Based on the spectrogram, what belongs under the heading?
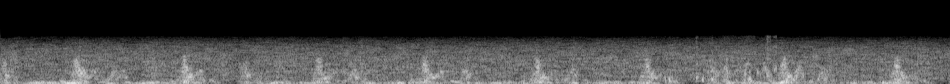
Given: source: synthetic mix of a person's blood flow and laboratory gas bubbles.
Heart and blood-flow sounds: Doppler ultrasound of blood flow; precordium
6.62-6.79 s: bubbles
6.95-7.16 s: bubbles
7.19-7.79 s: bubbles
From the record:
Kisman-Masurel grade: 212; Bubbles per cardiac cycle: several, 3 to 8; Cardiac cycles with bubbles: 1 to 10%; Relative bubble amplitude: moderate (0.250 to 0.450); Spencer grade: 1 (occasional bubble signal discernible with the cardiac motion signal, with majority of cardiac periods free of bubbles); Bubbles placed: only in the low amplitude regions of the cardiac cycle

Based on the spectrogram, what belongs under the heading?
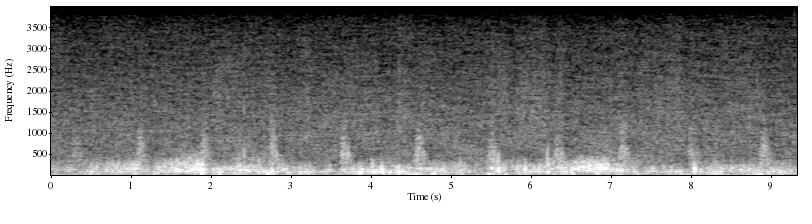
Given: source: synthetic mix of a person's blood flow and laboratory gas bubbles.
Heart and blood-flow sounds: Doppler ultrasound of blood flow; subclavian vein
2.33-2.48 s: bubbles
From the record:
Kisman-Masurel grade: 111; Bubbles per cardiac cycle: 1 to 2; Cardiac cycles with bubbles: 1 to 10%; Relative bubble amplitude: barely perceptible (0.100 to 0.250); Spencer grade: 1 (occasional bubble signal discernible with the cardiac motion signal, with majority of cardiac periods free of bubbles); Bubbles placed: anywhere in the cardiac cycle

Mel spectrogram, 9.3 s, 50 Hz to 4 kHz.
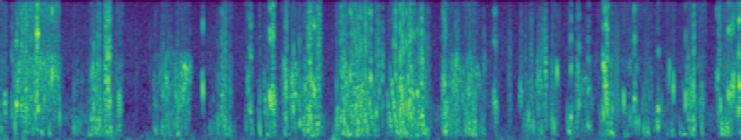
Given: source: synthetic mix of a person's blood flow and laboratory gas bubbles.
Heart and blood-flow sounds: Doppler ultrasound of blood flow; subclavian vein
0.00-0.10 s: bubbles
0.14-0.78 s: bubbles
0.89-1.55 s: bubbles
1.91-2.41 s: bubbles
2.50-2.58 s: bubbles
2.60-2.96 s: bubbles
3.08-3.19 s: bubbles
3.21-3.48 s: bubbles
3.50-4.08 s: bubbles
4.18-5.39 s: bubbles
5.50-6.08 s: bubbles
6.16-6.24 s: bubbles
6.49-6.82 s: bubbles
6.88-7.01 s: bubbles
7.07-7.43 s: bubbles
7.47-8.31 s: bubbles
8.34-8.82 s: bubbles
8.95-9.27 s: bubbles
From the record:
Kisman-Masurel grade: 444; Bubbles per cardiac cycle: continuous sound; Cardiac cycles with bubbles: 100%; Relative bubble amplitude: maximal (0.775 to 0.999); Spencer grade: 4 (maximum detectable bubble signal sounding continuously throughout systole and diastole of every cardiac period, and overriding the amplitude of the normal cardiac signals); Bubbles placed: anywhere in the cardiac cycle

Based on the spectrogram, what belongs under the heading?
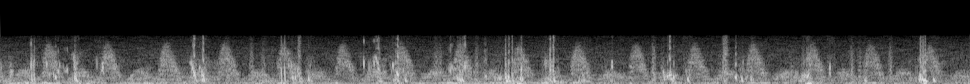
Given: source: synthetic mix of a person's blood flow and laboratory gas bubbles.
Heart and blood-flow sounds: Doppler ultrasound of blood flow; subclavian vein
0.00-0.04 s: bubbles
0.25-0.85 s: bubbles
0.94-1.07 s: bubbles
1.89-2.10 s: bubbles
2.77-3.15 s: bubbles
3.60-4.11 s: bubbles
4.47-4.70 s: bubbles
4.83-4.89 s: bubbles
4.92-5.27 s: bubbles
5.44-5.61 s: bubbles
5.75-5.94 s: bubbles
6.04-6.22 s: bubbles
6.61-6.78 s: bubbles
6.83-6.93 s: bubbles
7.22-7.56 s: bubbles
7.89-8.16 s: bubbles
8.25-8.35 s: bubbles
8.62-8.71 s: bubbles
9.15-9.39 s: bubbles
From the record:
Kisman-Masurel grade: 233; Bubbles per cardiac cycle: several, 3 to 8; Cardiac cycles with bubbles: 50 to 99%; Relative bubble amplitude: loud (0.450 to 0.775); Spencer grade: 3 (all of the cardiac periods contain showers or single bubble signals, but not dominating or overriding the cardiac motion signals); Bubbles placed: anywhere in the cardiac cycle

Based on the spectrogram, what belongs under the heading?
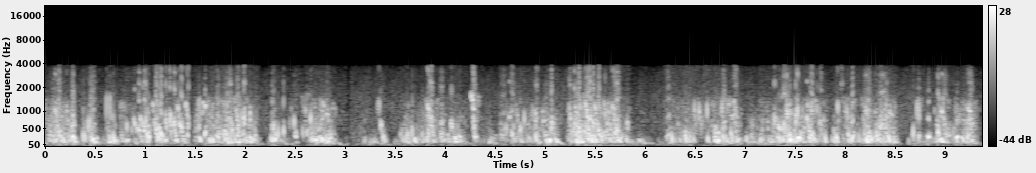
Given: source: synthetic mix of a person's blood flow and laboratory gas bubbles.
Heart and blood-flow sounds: Doppler ultrasound of blood flow; precordium
0.00-0.54 s: bubbles
0.58-1.44 s: bubbles
1.48-2.16 s: bubbles
2.23-2.93 s: bubbles
3.31-3.46 s: bubbles
3.54-4.38 s: bubbles
4.55-5.17 s: bubbles
5.20-5.87 s: bubbles
6.19-8.55 s: bubbles
8.64-9.35 s: bubbles
From the record:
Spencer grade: 4 (maximum detectable bubble signal sounding continuously throughout systole and diastole of every cardiac period, and overriding the amplitude of the normal cardiac signals); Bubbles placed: anywhere in the cardiac cycle

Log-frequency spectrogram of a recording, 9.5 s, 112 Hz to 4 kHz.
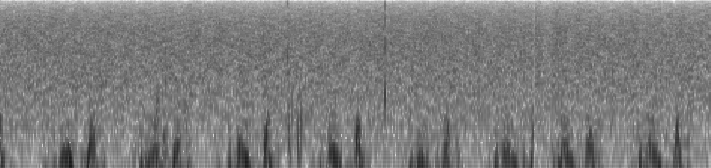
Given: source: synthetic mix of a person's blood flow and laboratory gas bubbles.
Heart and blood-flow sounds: Doppler ultrasound of blood flow; precordium
2.04-2.24 s: bubbles
3.80-4.05 s: bubbles
5.09-5.16 s: bubbles
From the record:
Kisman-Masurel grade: 121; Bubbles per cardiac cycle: 1 to 2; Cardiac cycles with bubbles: 10 to 50%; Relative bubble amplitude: barely perceptible (0.100 to 0.250); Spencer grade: 2 (many but less than half of the cardiac periods contain bubble signals, singularly or in groups); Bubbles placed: anywhere in the cardiac cycle

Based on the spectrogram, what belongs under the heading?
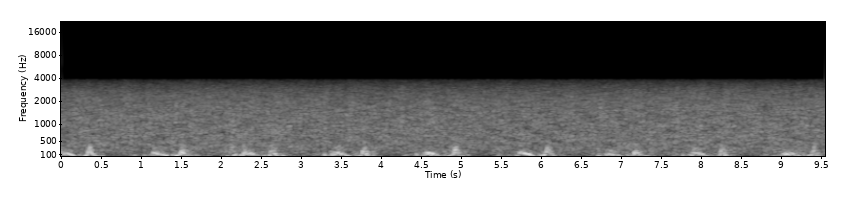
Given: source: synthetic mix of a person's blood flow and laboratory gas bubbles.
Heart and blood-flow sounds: Doppler ultrasound of blood flow; precordium
2.04-2.17 s: bubbles
2.23-2.36 s: bubbles
From the record:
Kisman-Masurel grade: 112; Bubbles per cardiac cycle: 1 to 2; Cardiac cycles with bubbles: 1 to 10%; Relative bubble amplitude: moderate (0.250 to 0.450); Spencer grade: 1 (occasional bubble signal discernible with the cardiac motion signal, with majority of cardiac periods free of bubbles); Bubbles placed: only in the low amplitude regions of the cardiac cycle

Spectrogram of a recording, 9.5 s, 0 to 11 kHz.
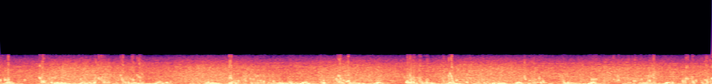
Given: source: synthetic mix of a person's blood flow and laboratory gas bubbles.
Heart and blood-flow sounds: Doppler ultrasound of blood flow; precordium
0.00-0.18 s: bubbles
0.30-0.40 s: bubbles
0.50-0.78 s: bubbles
1.04-1.94 s: bubbles
2.75-2.84 s: bubbles
3.02-4.02 s: bubbles
4.27-4.73 s: bubbles
5.38-5.76 s: bubbles
5.88-6.14 s: bubbles
6.21-6.54 s: bubbles
6.61-6.71 s: bubbles
6.96-7.42 s: bubbles
7.45-7.62 s: bubbles
7.83-8.00 s: bubbles
8.04-8.77 s: bubbles
8.92-9.03 s: bubbles
9.07-9.51 s: bubbles
From the record:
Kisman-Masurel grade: 342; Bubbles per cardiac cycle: rolling drumbeat, 9 or more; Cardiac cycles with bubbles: 100%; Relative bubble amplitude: moderate (0.250 to 0.450); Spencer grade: 3 (all of the cardiac periods contain showers or single bubble signals, but not dominating or overriding the cardiac motion signals); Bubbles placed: anywhere in the cardiac cycle

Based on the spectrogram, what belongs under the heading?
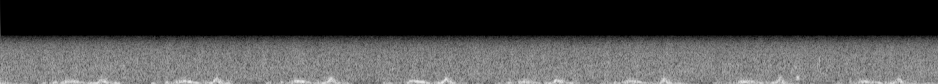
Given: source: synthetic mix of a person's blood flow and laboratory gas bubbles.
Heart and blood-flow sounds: Doppler ultrasound of blood flow; precordium
7.90-8.03 s: bubbles
8.15-8.23 s: bubbles
From the record:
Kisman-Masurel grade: 213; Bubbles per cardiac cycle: several, 3 to 8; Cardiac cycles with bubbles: 1 to 10%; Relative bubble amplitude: loud (0.450 to 0.775); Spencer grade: 1 (occasional bubble signal discernible with the cardiac motion signal, with majority of cardiac periods free of bubbles); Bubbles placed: only in the low amplitude regions of the cardiac cycle

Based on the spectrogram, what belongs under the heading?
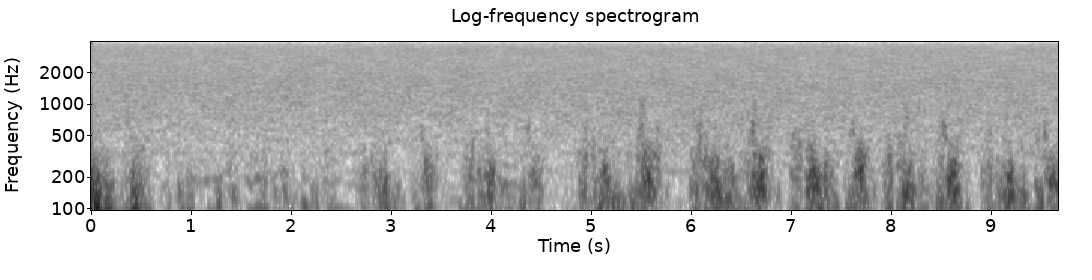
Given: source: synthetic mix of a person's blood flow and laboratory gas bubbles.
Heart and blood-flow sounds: Doppler ultrasound of blood flow; precordium
no bubbles
From the record:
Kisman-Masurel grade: 000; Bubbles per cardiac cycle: 0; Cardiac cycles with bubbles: 0%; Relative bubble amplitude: no bubbles discernible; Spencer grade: 0 (complete lack of bubble signals)

